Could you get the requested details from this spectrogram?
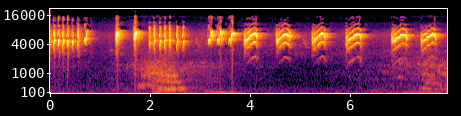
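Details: Training recording for songbirds of a female olive-backed sunbird singing actively: opens with quick high trills, then a string of clear up-slurred whistles repeated roughly every three-quarters of a second.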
